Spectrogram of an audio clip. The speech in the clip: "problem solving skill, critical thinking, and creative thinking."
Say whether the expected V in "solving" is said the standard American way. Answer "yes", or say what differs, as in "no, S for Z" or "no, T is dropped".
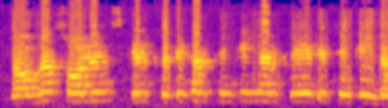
no, V is dropped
